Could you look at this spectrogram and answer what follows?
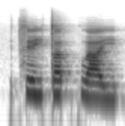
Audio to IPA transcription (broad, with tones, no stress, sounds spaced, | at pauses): t͡s e˨˩ j t̪ ɐ˨˥ p̚ kʷ aː˨˩ j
